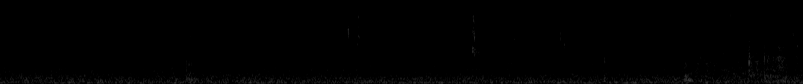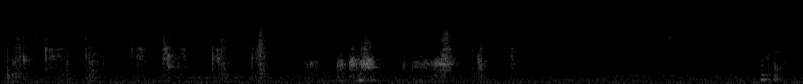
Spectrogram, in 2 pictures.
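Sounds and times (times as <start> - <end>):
utensil scraping plastic bowl: 7.5 - 13.0.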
